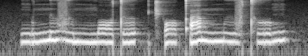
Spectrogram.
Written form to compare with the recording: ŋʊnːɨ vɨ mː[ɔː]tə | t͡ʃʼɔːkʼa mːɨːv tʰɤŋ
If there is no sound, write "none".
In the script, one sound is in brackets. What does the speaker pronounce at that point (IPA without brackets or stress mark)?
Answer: ɔː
